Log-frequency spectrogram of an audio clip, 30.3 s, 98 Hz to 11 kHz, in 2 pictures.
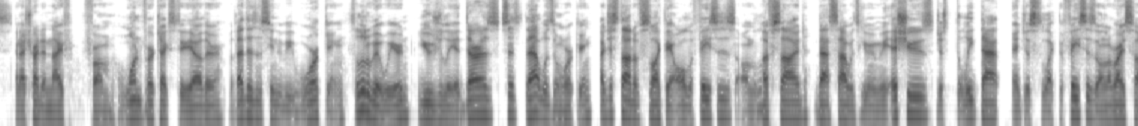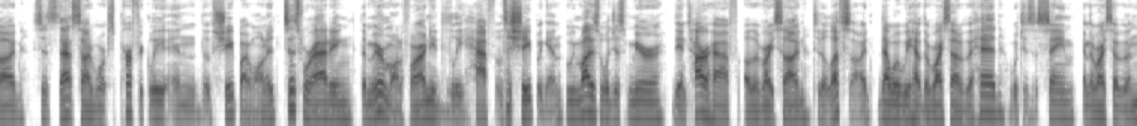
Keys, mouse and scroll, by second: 0.2 k, 4.8-7.8 middle drag, 7.9-8.9 ctrl+click, 8.6 ctrl+click, 8.9 ctrl+click, 9.4 ctrl+click, 9.7 ctrl+click, 9.9 middle click, 10.2 middle click, 10.6 ctrl+click, 10.7 middle click, 11.2 ctrl+click, 11.8 ctrl+click, 12.0 middle click, 12.6 x, 13.4 shift+click, 14.5 shift+click, 15.7 shift+click, 16.3 shift+click, 16.6 shift+click, 17.2 middle click, 17.8 shift+click, 18.1 shift+click, 18.5 middle click, 19.1 alt+z, 20.6-23.5 drag, 24.0 x, 27.2 alt+z.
